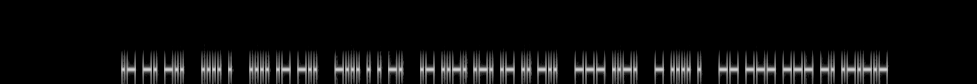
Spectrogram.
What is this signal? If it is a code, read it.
Morse code, heard as a keyed tone, about 44 wpm, 700 Hz. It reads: AND HE HAD BEEN AFRAID OF THE MOON.
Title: Sentences from Top 1500 Words 45wpm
